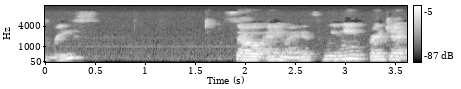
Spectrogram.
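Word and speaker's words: Rhys: r h y s I just thought it was rich but apparently it's Reese so anyways we need Bridget and Reese I this is the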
